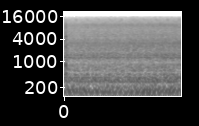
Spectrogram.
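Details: Volvo wagon after crank/no-start repairs, restarted with fuel pressure held at 55 PSI at 50% pump duty cycle: a steady, even low rumble with no knocks, misses or hunting, settling into a smooth, healthy idle.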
